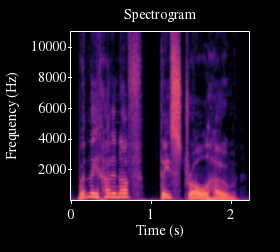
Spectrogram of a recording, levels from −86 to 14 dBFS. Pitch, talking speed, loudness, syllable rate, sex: 165 Hz, 215 wpm, -14 LUFS, 5.1 syllables/s, male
